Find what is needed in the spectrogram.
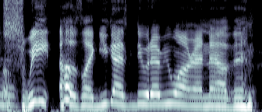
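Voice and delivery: high, loud mock-euphoric outburst; retold giddy delight. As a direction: sing out carefree approval, high and loud. Happily agreeable on morphine, retold.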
